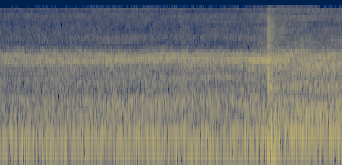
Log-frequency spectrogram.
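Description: Steady white-noise hiss, with a single sharp click a little over three seconds in.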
